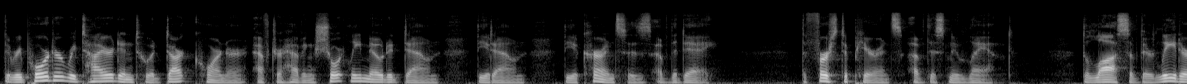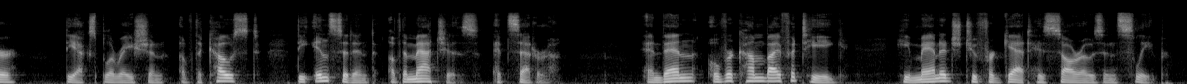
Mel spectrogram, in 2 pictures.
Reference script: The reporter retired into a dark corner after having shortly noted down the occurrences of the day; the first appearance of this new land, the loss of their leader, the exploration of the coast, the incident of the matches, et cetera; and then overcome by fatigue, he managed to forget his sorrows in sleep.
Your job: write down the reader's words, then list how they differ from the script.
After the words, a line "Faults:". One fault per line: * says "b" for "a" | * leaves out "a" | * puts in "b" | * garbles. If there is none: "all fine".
The reporter retired into a dark corner after having shortly noted down the down the occurrences of the day; the first appearance of this new land, the loss of their leader, the exploration of the coast, the incident of the matches, et cetera; and then overcome by fatigue, he managed to forget his sorrows in sleep.
Faults:
* puts in "down the"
